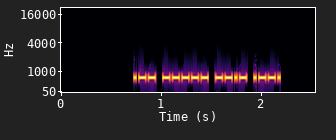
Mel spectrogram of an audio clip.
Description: Morse code, heard as a keyed tone, about 51 wpm, 700 Hz. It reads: W0QP
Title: USA Call Signs - 4 Characters - 50wpm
